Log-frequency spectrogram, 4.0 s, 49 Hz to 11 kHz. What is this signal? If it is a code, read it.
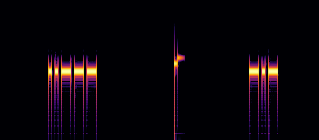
Morse code, heard as a keyed tone, about 31 wpm, 700 Hz. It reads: 2 K
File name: Single-Letter-Number-30wpm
